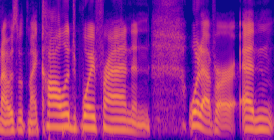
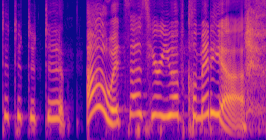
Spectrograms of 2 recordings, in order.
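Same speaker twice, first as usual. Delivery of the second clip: acted-out casual, unbothered, offhand tone; 14 semitones higher than usual. Retelling how her mom read out her lab results: imitating mom's nonchalant tone. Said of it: "So nonchalant".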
